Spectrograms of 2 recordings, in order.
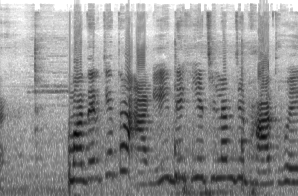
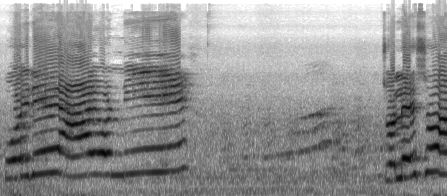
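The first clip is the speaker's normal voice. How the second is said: raised voice summoning a little one; 9 semitones higher, slower than usual. Real, not acted. Calling the child over.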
